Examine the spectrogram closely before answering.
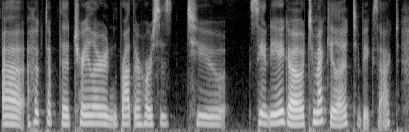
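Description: Over a silent background in a very clean recording, a woman speaks in a plain, everyday voice with a dry, close sound and no echo. Her pitch is medium, her intonation fairly even, and her pace fairly slow. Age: 40s. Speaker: podcast co-host. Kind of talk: casual chat.

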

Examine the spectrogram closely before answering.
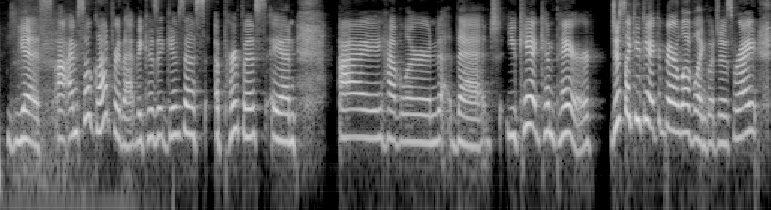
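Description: A woman's high voice is raised and projected, bright and sharp, with lively intonation. The recording is very clean, with a silent background. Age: 40s. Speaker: ministry director and author. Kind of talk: radio interview. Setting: studio.

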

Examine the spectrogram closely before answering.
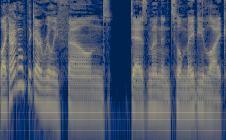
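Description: At a moderate pace, a plain, everyday voice comes through a very clean recording with a silent background and a dry, close sound with no echo. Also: man. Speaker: cast member, player. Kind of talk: casual chat.

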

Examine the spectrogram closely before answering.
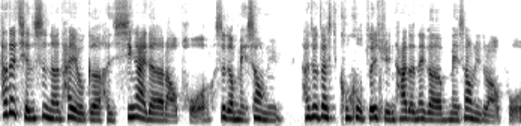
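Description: A woman speaks in a normal speaking voice at medium pitch, with lively intonation, a moderate pace and hardly any pauses. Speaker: podcast co-host. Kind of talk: casual chat.

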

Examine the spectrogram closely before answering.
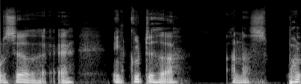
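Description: A fairly low-pitched man speaks at a moderate pace with ordinary pitch variation, the sound dry and close with no echo. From Denmark, Struer (West Jutland). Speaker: podcast host. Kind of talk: casual music review chat. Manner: halting, many fillers.

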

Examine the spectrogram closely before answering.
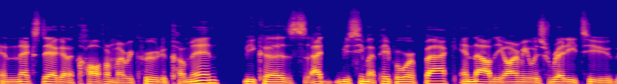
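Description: A man with a French accent speaks at a fairly quick pace. The sound is dry and close with no echo, on a very clean recording with a silent background. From France. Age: 40s. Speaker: war veteran. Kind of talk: casual interview storytelling. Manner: animated.

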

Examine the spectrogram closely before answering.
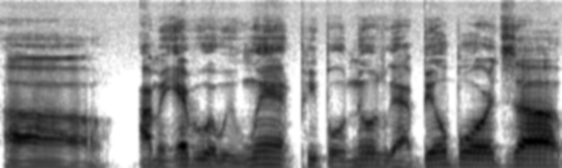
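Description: Using a plain, everyday voice, a man with an American accent speaks at a medium pitch and moderate pace with fairly even intonation. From central Florida. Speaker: former pro football player and entrepreneur. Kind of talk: interview.

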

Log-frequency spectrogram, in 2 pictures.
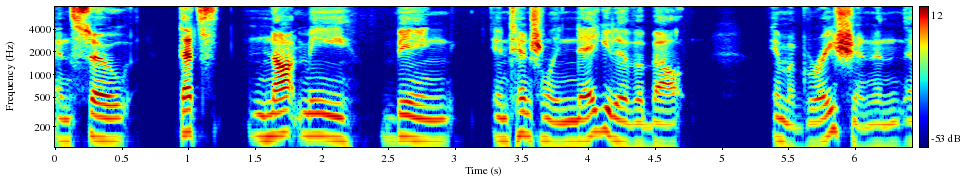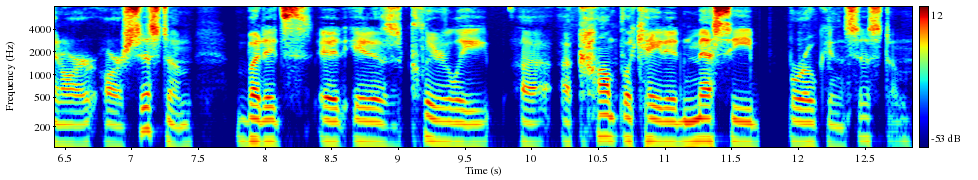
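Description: An unremarkable speaking voice from a man at medium pitch, fairly slow pace and ordinary pitch variation, on a very clean recording with a silent background. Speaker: pastor. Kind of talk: interview.

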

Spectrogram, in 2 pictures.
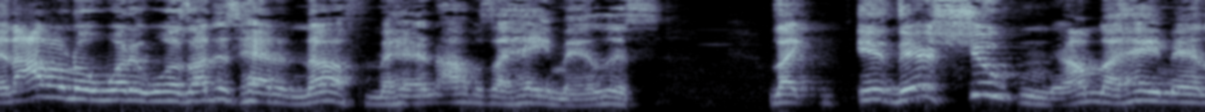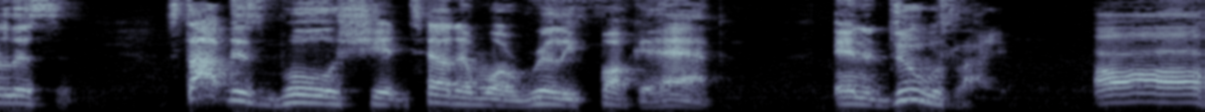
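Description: A man speaks loudly with an American accent at a moderate pace. His pitch is high and swings very widely. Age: 50s. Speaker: former Navy SEAL and survival show guest. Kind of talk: casual interview chat with heavy profanity. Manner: loud, profane, animated.

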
